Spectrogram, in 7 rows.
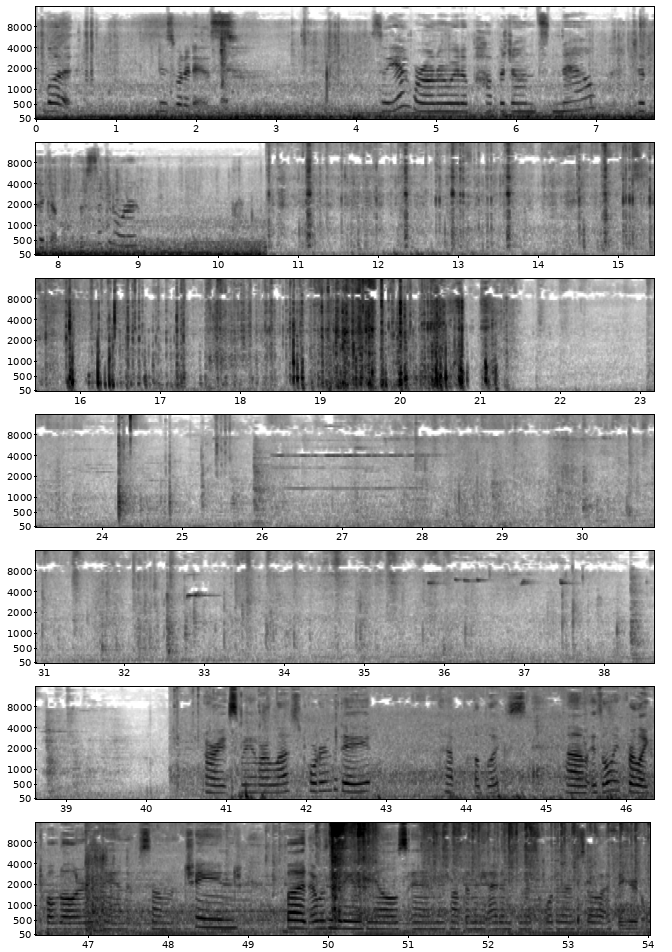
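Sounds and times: car road noise: 0:00.0 - 0:10.6
paper bag crinkling and rustling: 0:10.6 - 0:21.6, 0:49.8 - 0:54.0.

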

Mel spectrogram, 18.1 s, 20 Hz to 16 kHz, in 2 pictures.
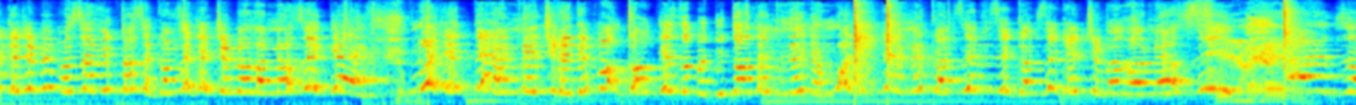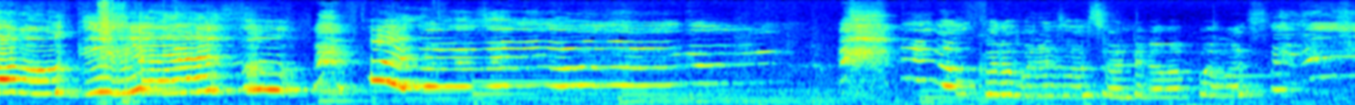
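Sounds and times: soft background music: 0:00.0 - 0:18.0
woman whining and whimpering: 0:09.2 - 0:16.2.

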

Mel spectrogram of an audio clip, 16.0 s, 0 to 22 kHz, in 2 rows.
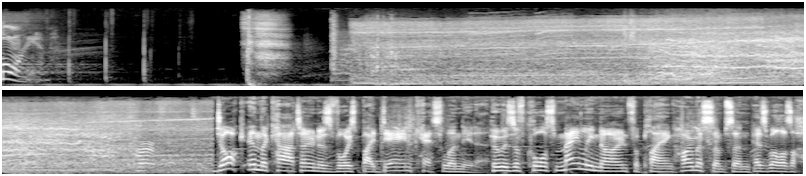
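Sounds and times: engine-like whoosh with gliding tones: 0:04.8 - 0:10.1.

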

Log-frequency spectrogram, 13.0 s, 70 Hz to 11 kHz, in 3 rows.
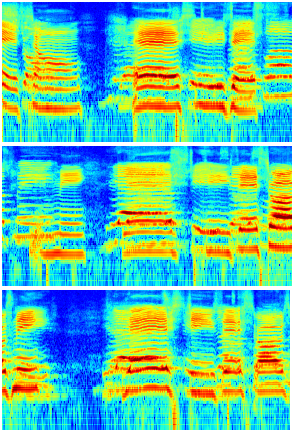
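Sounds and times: children singing into microphone: 0:01.9 - 0:05.2, 0:06.0 - 0:09.3, 0:10.2 - 0:13.0.

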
